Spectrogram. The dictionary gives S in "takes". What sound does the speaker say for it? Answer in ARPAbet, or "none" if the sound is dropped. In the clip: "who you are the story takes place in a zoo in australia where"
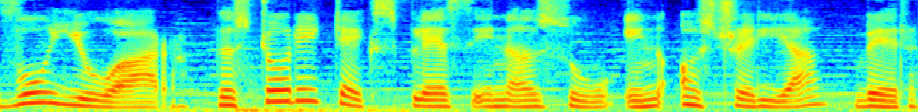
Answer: S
